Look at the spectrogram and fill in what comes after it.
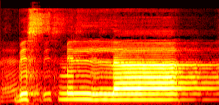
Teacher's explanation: اللہ کے لام سے پہلے حرف کے نیچے زیر ہو تو اللہ کا لام باریک پڑھا جاتا ہے، تو میم کے نیچے زیر ہے، تشدید کی وجہ سے ملائیں گے۔ لام کھڑا زبر ہے، لمبا کریں گے، ہا سینے سے ہے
